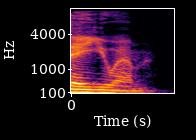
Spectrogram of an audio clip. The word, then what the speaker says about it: aum: In English the brief form om is used. The right use in Hindustani is aum.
